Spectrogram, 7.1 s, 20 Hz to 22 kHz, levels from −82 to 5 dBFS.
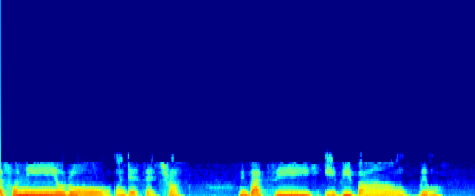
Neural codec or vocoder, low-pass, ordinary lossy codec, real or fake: codec, 16 kHz, 4 kbps, FunCodec, trained on LibriTTS, 50 frames a second; 7.2 kHz; AAC, 16 kbps; fake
